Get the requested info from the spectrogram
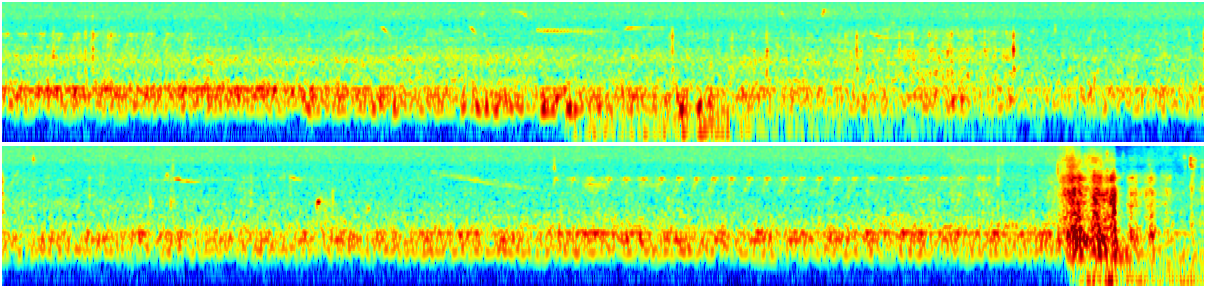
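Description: A boat's motor humming steadily, with faint scattered ticks; a louder rush of noise comes near the end.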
